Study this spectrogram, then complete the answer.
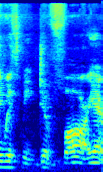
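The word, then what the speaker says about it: דָּבָר: What's interesting, the word for word in the Hebrew language is the word devar, right? Say it with me, devar. Yeah, it rhymes with, say, lamar, which makes me think of a story.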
